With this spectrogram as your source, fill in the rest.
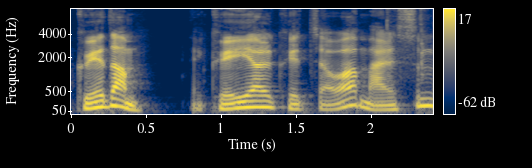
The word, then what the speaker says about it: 怪談: 짧고 간략하게 설명드리겠습니다 자 일단이 글자는 괴담이라고 읽습니다 괴담 괴상한 이야기를 이야기하죠 보통은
